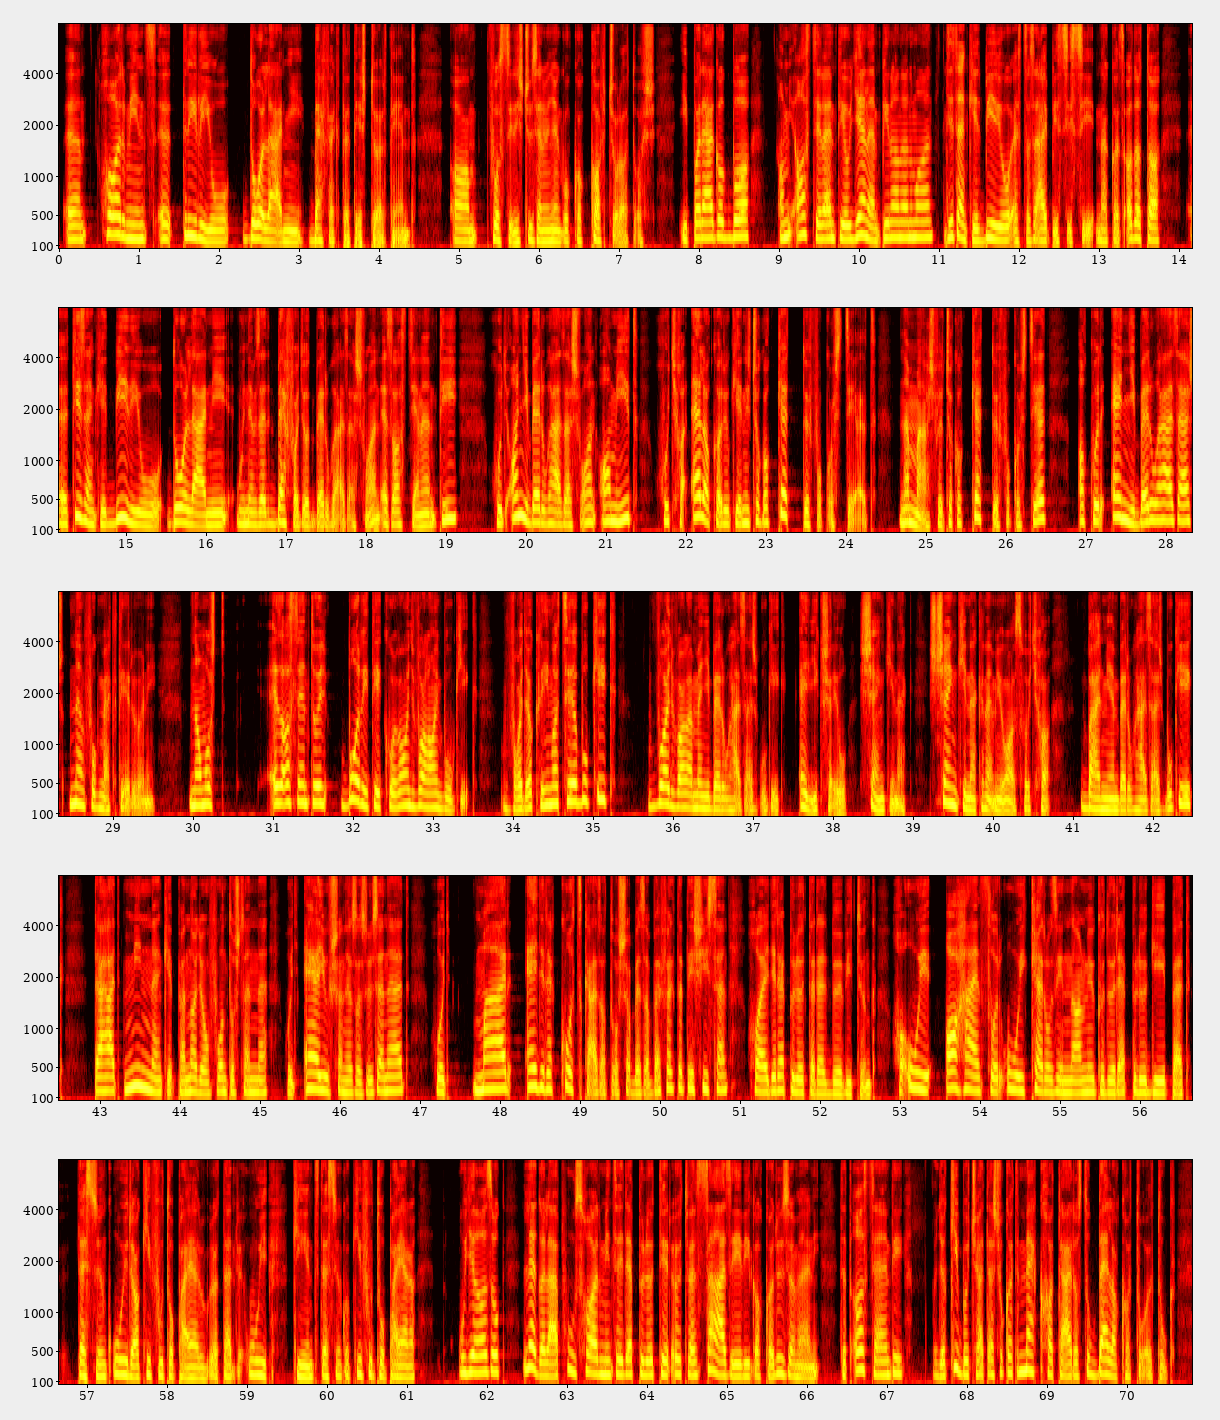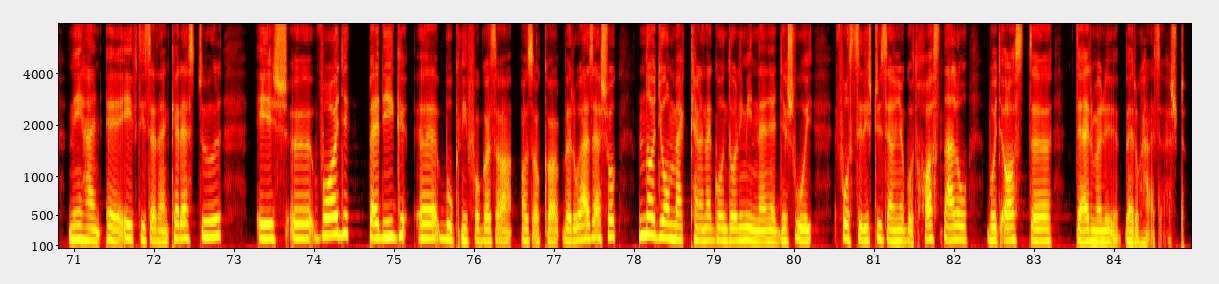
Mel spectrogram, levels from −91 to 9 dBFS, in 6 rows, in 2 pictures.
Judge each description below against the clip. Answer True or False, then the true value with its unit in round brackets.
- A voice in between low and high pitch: True (180 Hz)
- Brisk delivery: False (120 wpm)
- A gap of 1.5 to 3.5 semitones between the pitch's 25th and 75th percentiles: False (4.5 semitones)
